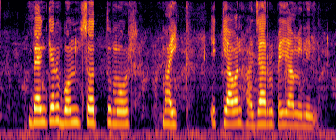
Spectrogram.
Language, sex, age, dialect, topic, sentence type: Magahi, female, 18-24, Northeastern/Surjapuri, banking, statement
